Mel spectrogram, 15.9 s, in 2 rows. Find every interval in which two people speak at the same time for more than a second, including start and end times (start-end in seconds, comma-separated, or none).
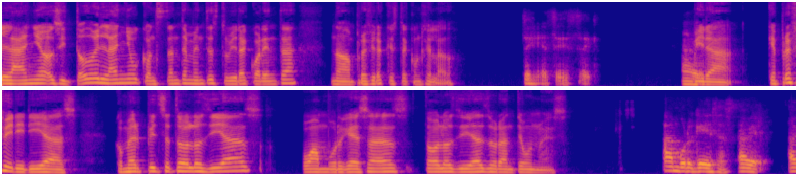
none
